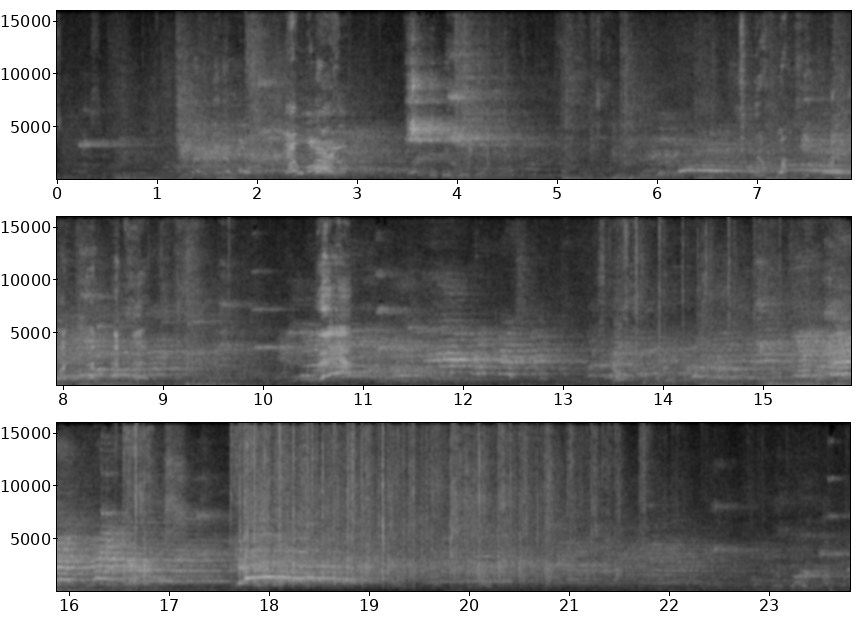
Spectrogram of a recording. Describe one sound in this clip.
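Spectators cheer and shout loudly in an echoing gym.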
